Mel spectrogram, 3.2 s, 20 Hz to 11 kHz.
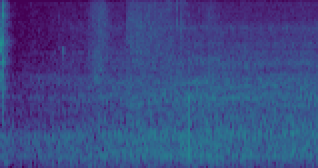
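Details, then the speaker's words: IBM PS/2 Model 30 286 power supply 12 V fan, cleaned and powered directly from 12 V, drawing about 90 mA; soft, even whir with faint low hum and no ticking or grinding, fan running quietly and healthily. "and as you can hear it's fairly quiet and it's only drawing around uh 90 milliamp which indicates it should be fine which is good"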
